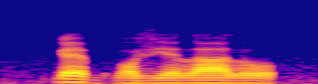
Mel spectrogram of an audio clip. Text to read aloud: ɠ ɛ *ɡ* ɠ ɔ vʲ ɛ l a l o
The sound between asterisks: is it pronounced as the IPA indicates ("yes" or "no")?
no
